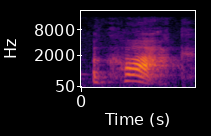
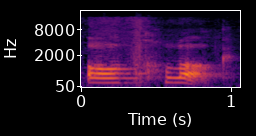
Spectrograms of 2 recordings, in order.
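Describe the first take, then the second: First: The first vowel is a reduced uh sound. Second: The first vowel is a full O sound. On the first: The speaker calls it right. "this one disappears and becomes this uh sound" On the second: The speaker calls it wrong. "We don't say o'clock"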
